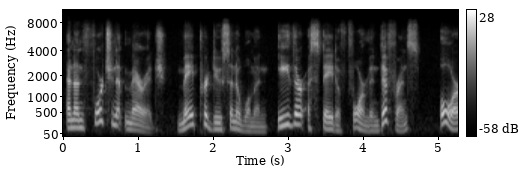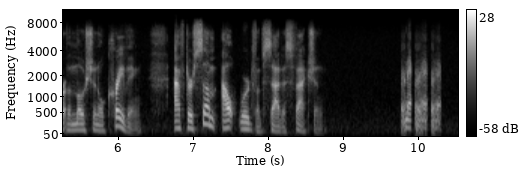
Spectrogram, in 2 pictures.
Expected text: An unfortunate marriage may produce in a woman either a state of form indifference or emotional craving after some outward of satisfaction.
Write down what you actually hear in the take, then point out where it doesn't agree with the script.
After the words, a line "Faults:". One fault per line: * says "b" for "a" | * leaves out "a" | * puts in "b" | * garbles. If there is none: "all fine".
An unfortunate marriage may produce in a woman either a state of form indifference or emotional craving after some outward of satisfaction.
Faults:
all fine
